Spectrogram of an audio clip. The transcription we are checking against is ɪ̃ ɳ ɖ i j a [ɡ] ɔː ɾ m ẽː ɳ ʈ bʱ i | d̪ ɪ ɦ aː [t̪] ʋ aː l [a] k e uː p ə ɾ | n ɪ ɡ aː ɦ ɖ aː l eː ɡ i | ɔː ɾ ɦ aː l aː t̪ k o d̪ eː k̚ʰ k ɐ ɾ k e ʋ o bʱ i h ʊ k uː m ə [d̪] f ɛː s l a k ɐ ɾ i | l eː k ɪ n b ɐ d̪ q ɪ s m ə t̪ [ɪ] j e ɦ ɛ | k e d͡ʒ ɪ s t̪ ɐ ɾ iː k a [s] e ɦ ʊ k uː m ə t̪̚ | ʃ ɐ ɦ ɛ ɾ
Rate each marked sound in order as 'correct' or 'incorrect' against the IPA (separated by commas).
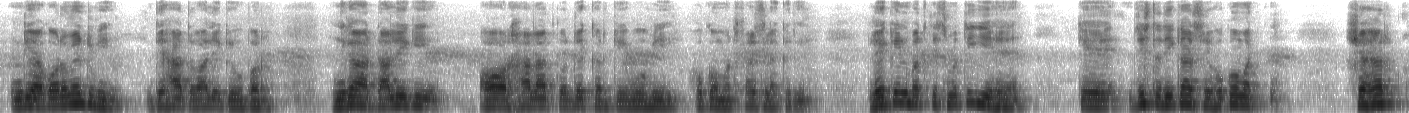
correct, correct, incorrect, incorrect, incorrect, correct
